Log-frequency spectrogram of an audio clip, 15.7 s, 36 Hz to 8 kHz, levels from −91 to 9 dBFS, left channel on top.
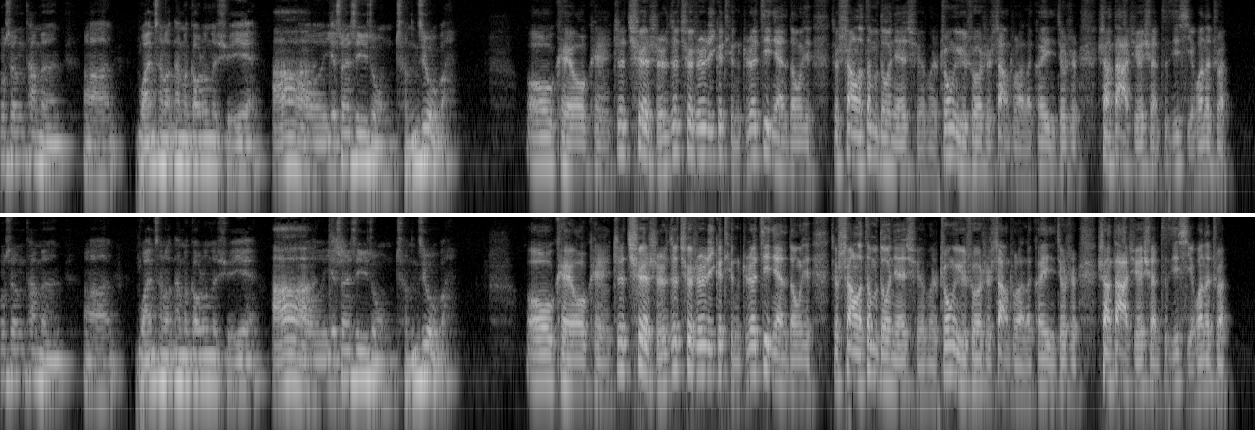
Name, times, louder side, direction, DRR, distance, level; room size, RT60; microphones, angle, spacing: voice 1, 0.0-3.3 3.7-5.7, left 1 dB, 20° left, 0.4 m, -28 dB
voice 2, 3.4-4.3 6.6-15.3, right 4 dB, 70° right, 0.8 m, -27 dB
2.8 x 2.1 x 2.9 m
head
